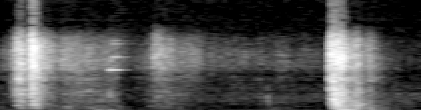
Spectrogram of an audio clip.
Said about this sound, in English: Alfie rushes to the door, which he opens and heads out of.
